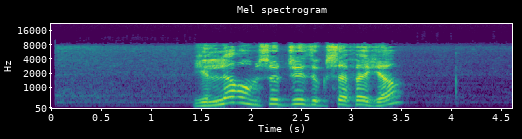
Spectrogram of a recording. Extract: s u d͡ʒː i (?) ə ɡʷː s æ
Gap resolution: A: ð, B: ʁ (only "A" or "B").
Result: A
